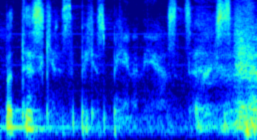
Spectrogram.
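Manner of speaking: a sly whispered confession; whispered aside. Real, not acted. Dad whispering his complaint about his son to the congregation, sly whisper. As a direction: whisper it so the congregation barely hears.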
